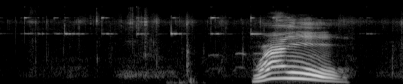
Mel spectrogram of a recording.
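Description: A cow moos once, a single call of about a second that rises and falls in pitch, a little past the middle. Before it there is faint rustling of steps through dry stubble.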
